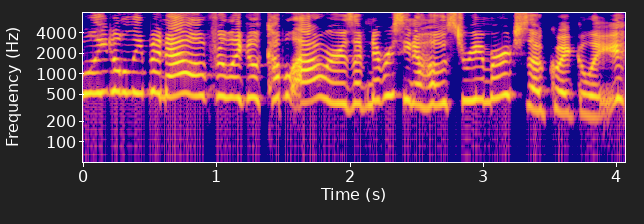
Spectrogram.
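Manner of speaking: very high, fast, flustered, rattled-off speech. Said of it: "And she was like".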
